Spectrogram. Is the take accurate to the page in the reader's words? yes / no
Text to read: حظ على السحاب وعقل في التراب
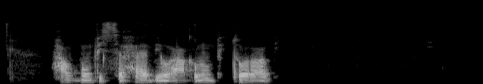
no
